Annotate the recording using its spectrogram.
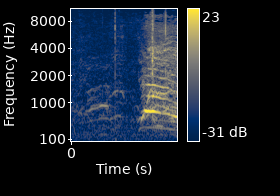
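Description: A crowd cheers loudly as a goal is scored.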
